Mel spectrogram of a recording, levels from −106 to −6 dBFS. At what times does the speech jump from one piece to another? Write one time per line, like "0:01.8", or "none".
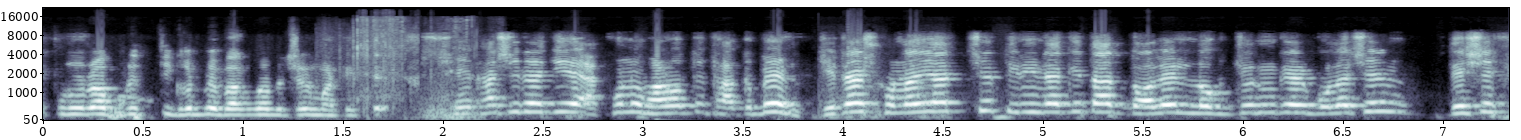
0:01.9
